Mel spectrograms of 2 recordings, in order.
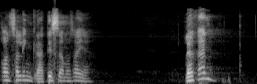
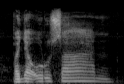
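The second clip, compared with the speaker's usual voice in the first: mock excuse; 7 semitones lower, 11 dB quieter, slower than usual. Mocking a lame excuse.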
